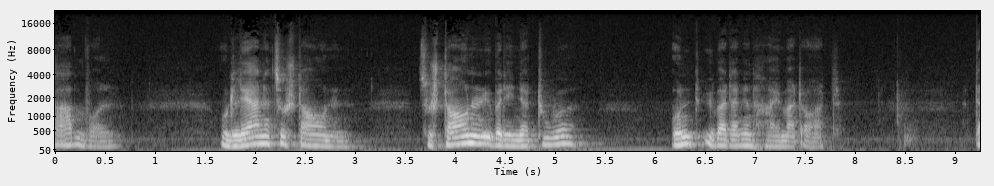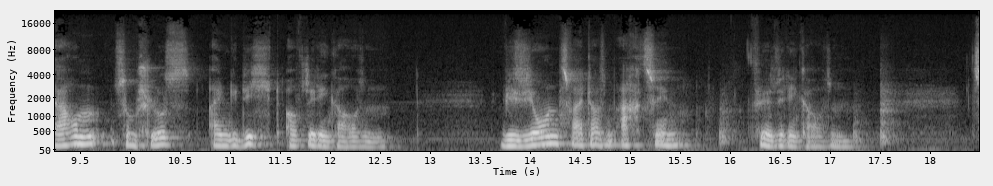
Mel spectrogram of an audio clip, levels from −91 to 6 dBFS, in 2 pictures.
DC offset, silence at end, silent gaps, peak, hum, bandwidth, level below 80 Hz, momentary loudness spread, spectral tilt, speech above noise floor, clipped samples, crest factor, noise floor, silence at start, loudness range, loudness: under 0.1%; 0 s; none; 0 dBFS; none; 15.5 kHz; -52 dBFS; 19 LU; -6.5 dB/octave; 32 dB; under 0.1%; 20 dB; -50 dBFS; 0 s; 6 LU; -19 LUFS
